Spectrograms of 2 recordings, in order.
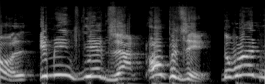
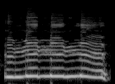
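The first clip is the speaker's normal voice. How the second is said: put-on higher, cooing baby talk; 5 semitones higher than usual. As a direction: coo at the baby, mocking the women. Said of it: "they're so natural with that baby talk".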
